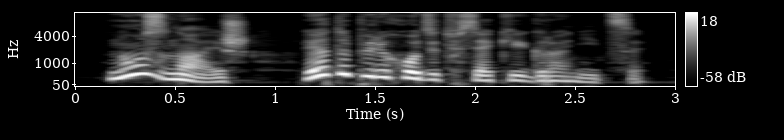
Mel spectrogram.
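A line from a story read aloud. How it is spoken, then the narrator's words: Mock indignation. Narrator (Russian): делано возмущенно произнесла Вивьен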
